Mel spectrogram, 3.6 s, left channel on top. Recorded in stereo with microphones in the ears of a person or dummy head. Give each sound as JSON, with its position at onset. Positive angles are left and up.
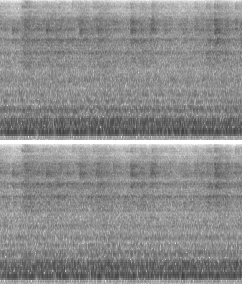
{"t": 0.0, "sound": "a fan", "side_deg": 15, "distance_m": 1.5}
